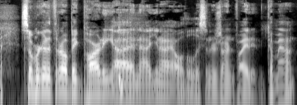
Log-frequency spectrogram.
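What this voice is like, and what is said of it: Usual voice. Nothing is said of it.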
